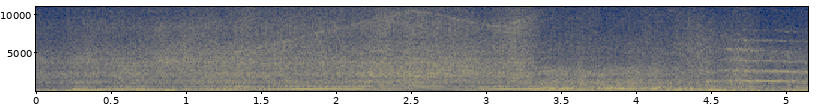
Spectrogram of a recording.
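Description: Twin-turbo LSX V8 of a 1969 Camaro revving up and down, then pulling hard under full-throttle acceleration. The sound changes about three seconds in to the car's cabin, where a high whine comes in and slowly falls in pitch.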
